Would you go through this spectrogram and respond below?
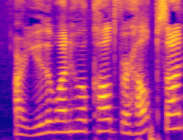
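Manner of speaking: plain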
